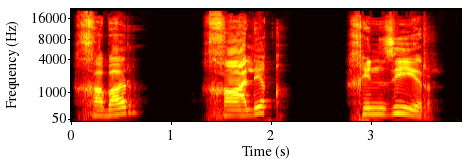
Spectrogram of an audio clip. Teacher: इसे अदा करते वक्त हल्क में थोड़ा दबाव डालना होता है। जिसकी वजह से हल्क से थोड़ी खर्राटे की आवाज निकलती है।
